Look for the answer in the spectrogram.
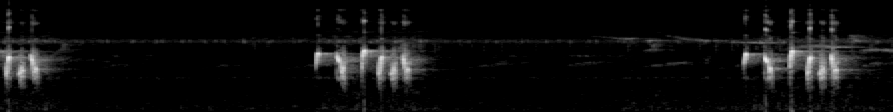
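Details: Caged decoy bulbul used to lure birds delivers three rapid phrases of chirping, whistled notes, separated by gaps of about three seconds, in a quiet setting.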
